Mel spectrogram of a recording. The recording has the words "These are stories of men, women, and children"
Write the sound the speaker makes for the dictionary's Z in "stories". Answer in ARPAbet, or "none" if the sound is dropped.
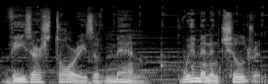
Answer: Z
